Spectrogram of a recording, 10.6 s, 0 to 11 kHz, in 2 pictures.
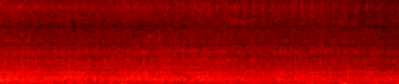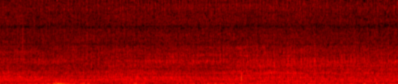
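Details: Toyota Camry, 2AR-FE engine, at idle: rough, hissy whirring from the front of the engine, from a failing water pump bearing; fixed by water pump replacement.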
